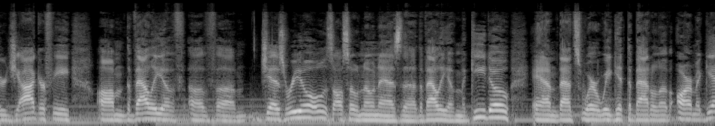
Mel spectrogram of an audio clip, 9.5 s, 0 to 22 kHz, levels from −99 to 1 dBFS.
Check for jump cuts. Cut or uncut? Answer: uncut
